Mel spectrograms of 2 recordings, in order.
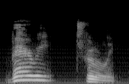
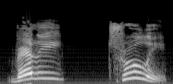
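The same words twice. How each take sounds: First: Said in the usual way. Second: VERILY and TRULY loud, high, set apart; strong emphasis. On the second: Acted. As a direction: proclaim each word separately, loud and raised. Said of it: "there is a strong emphasis".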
